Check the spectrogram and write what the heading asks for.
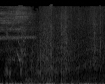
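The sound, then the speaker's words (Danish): Heavy splashes and a churning rush of water as two divers carrying lights drop into the water after a countdown, with a low rumbling background and a couple of stronger bursts of splashing early on. “Blop, siger det.”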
